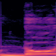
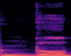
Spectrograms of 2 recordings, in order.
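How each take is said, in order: First: The word ends with an 'oh' vowel. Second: The word ends with an 'oo' vowel. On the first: The speaker calls it wrong. "D O को डो नहीं पढ़ना है" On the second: The speaker calls it right. "इसको आपको डू पढ़ना है"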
